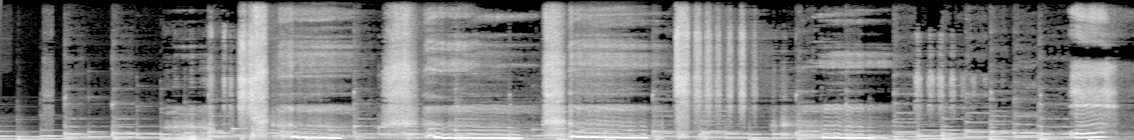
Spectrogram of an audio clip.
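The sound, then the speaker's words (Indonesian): Crying, heard as a series of loud, wavering wails that slide downward in pitch, repeating every couple of seconds over busy background music with sharp percussive hits. “Tak lama kemudian, Mia mendengar suara tangisan.”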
